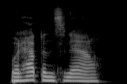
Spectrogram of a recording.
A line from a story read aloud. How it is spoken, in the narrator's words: asked quietly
